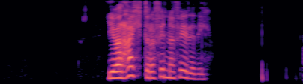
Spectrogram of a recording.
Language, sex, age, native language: Icelandic, female, 20-29, Icelandic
